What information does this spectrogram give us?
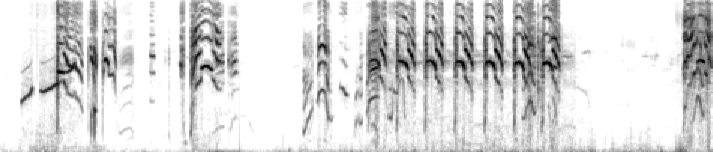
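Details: Indian ringneck parakeet calling loudly, opening with a rising whistle-like squawk, then scattered screeches and a fast string of about ten harsh, evenly repeated squawks near the end.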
